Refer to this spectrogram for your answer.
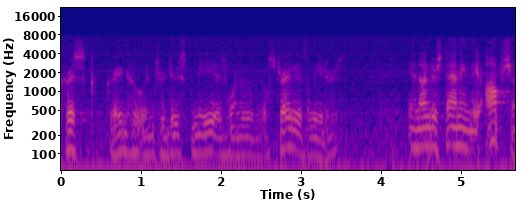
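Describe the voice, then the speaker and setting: With an American accent, a man talks at a moderate pace amid audible room echo. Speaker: seminar speaker, scientist. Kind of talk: public lecture. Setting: seminar room with audience. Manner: quiet, soft-spoken; halting, self-correcting.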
